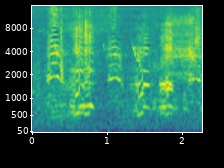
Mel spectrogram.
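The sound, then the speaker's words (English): Snow goose honking: several nasal, harmonic honks in quick, uneven succession, moderately loud and alone, with no voices. “It's the snow goose, dropping out of the eastern sky.”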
